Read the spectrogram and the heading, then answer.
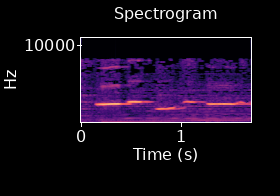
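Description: A person whistles a short, sustained melody, the clear tone gliding between pitches over a low, steady instrumental backing.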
